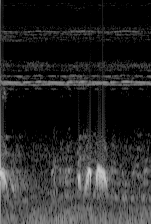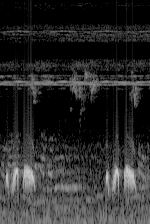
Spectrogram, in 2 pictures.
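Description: Spotted dove cooing: three phrases of two short coos and a longer final coo, repeated about every second and a half to two seconds.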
